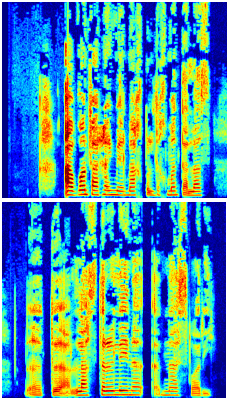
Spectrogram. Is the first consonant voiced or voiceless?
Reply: voiceless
